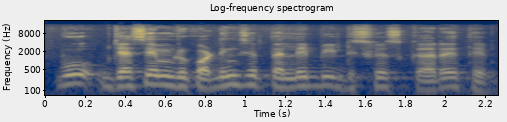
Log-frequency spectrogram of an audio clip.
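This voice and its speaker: A man's voice: medium pitch, a little mellow. A man hosting an interview, attentive and murmuring agreement often. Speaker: host. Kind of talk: interview questioning.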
